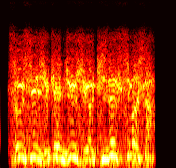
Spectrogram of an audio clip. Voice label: voice message machine gunner contused, crew tanks japanese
